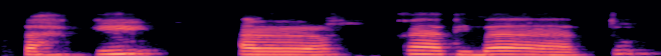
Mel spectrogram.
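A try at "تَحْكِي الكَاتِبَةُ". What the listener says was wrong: Baknya jangan panjang, jangan dibaca panjang.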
